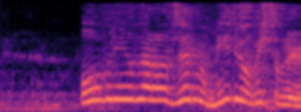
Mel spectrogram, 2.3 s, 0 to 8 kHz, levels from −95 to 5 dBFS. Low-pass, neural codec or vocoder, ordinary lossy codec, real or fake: 7.2 kHz; codec, 16 kHz, 4 kbps, X-Codec, WavLM features, trained on Multilingual LibriSpeech; none; fake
